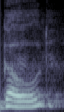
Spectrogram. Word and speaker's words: goad: I can use this ox goad gold It's pronounced ox gold.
